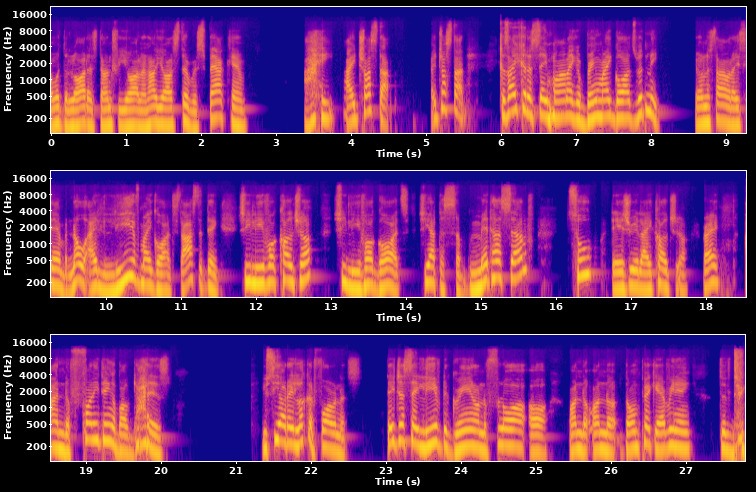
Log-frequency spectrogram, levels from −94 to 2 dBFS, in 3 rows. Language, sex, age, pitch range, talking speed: English, male, 20-39, 155-210 Hz, 215 wpm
